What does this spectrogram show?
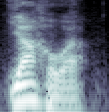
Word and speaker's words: Yahowah: and understanding we now know but W yahwah yahwah the proper pronunciation of the name of eloah God as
